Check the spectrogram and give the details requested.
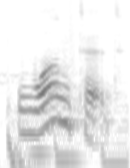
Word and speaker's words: wanted: Somente se antes do e o verbo ele tem as letras ou a letra T ou a letra D. Por exemplo, se eu falar eu quis ou eu queria, eu vou falar I wanted. I wanted. Então, entre o som do T e do D, tem esse tem um um pequeno som de uma vogal ali.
